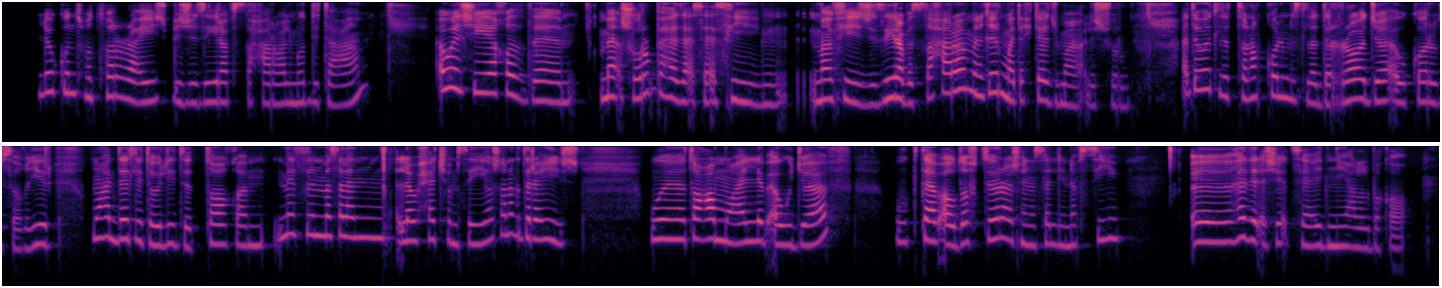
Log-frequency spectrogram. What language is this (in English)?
Gulf Arabic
